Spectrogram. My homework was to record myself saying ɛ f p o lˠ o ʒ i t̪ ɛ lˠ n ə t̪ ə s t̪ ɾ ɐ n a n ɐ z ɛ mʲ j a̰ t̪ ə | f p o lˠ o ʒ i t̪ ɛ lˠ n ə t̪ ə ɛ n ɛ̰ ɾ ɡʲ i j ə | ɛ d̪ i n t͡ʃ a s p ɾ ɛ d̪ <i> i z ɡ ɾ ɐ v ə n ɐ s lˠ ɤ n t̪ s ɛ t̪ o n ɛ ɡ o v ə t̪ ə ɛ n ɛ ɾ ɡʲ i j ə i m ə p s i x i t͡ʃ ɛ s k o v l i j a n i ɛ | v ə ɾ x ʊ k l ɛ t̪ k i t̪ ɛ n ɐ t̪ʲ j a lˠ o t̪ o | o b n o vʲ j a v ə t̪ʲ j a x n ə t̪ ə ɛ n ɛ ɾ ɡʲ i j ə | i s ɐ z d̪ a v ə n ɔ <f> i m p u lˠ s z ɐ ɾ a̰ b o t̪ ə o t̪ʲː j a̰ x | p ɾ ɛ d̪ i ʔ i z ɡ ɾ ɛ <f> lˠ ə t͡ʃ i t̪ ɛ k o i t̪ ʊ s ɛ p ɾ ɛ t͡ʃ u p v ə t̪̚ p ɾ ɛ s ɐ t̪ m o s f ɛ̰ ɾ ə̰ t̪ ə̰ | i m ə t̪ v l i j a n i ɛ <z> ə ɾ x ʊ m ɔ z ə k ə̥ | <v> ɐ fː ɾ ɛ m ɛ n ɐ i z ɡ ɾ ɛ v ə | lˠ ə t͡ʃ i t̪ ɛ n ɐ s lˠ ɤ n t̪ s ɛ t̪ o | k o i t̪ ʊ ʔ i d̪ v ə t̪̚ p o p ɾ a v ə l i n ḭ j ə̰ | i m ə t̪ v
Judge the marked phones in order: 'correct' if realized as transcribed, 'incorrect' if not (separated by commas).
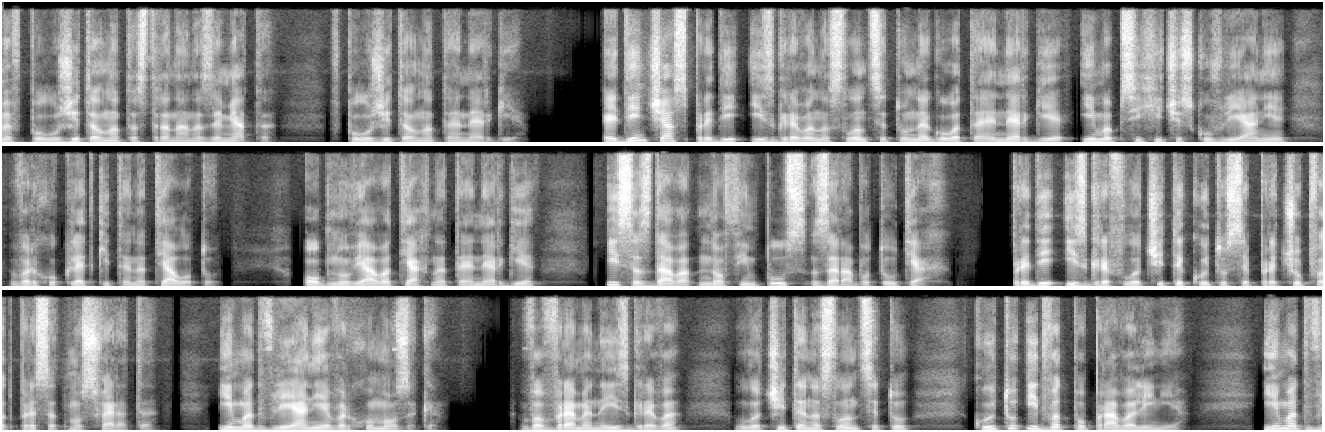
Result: correct, correct, correct, incorrect, correct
